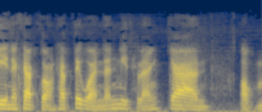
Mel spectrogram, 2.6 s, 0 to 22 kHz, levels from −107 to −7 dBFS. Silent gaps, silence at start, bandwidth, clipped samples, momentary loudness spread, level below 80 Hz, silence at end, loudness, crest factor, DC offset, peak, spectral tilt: none; 0 s; 13.5 kHz; under 0.1%; 10 LU; -54 dBFS; 0 s; -22 LUFS; 20 dB; under 0.1%; 0 dBFS; -6.5 dB/octave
